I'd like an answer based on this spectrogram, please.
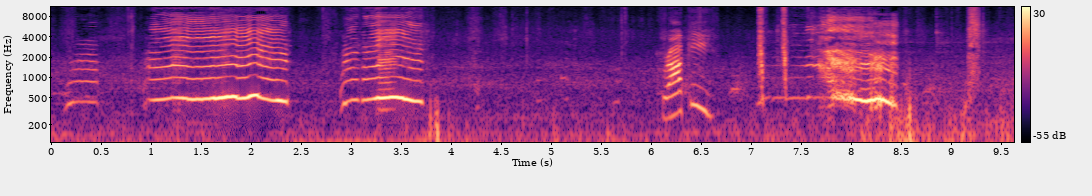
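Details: A male English Bulldog cries in long, nasal, wavering whines, frustrated at being kept on his side of a fence from the greyhounds he wants to play with.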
